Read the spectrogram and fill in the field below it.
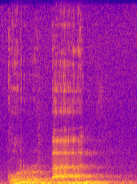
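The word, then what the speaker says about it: قُرْبَان: amin ya rabbal alamin hurufnya tiga Q ro ba bacanya qoruba yaqrobu qurban artinya dekat jadi dekat bahasa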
